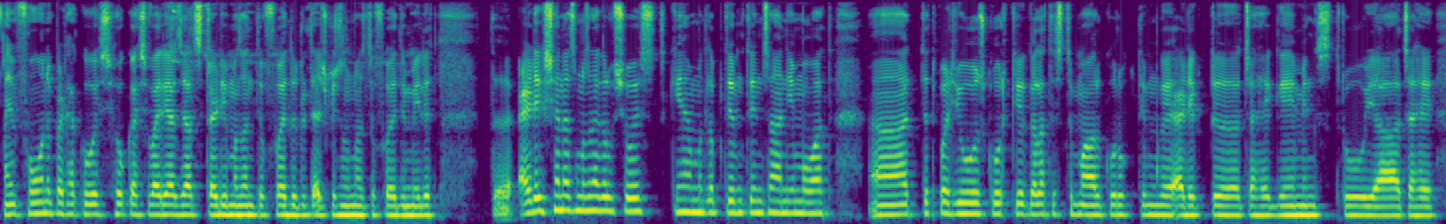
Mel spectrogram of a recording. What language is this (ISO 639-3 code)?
kas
